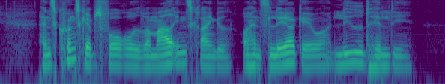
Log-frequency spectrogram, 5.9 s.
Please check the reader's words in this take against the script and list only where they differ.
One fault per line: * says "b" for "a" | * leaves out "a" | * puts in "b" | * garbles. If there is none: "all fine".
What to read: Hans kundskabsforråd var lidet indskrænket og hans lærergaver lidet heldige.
* says "meget" for "lidet"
